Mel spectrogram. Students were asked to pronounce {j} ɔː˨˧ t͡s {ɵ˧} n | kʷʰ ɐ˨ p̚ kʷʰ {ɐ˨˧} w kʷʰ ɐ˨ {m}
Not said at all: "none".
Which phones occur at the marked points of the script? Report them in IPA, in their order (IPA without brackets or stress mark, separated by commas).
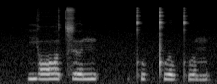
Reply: j, ɵ˧, ɐ˨, m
